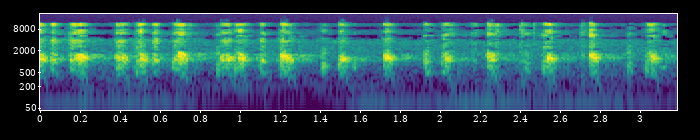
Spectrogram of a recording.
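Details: Chukar partridge from Kazakhstan, called a dumastaka and the best chukar: loud, rhythmic chuk notes repeated about twice a second, each a short burst of clucking syllables, with light background hum.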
